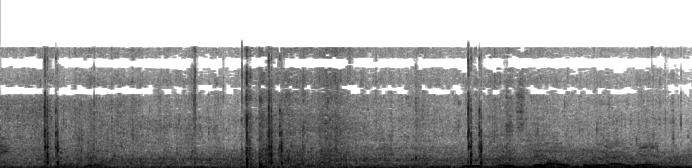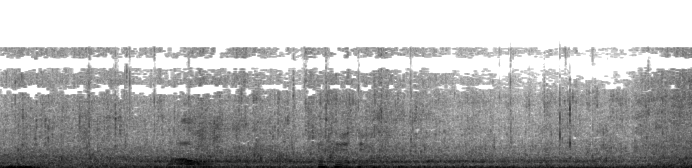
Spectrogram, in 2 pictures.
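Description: Small waves lapping and splashing over shoreline rocks, with a few sharp knocks and a steady low hum through the first half that stops about halfway through.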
